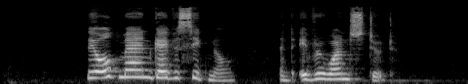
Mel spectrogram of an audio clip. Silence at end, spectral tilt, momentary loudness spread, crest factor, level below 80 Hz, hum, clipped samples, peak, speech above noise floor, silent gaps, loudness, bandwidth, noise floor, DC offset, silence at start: 0.85 s; -3 dB/octave; 17 LU; 18 dB; -62 dBFS; none; under 0.1%; -2 dBFS; 46 dB; none; -17 LUFS; 16 kHz; -63 dBFS; under 0.1%; 0.9 s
